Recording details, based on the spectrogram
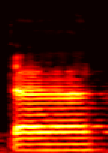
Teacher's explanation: تا کو تھا نہیں پڑھنا، تا بالکل زبان کو سامنے کے اوپر کے دانتوں میں لگا کر پھر ہم نے ادا کرنا ہے تا۔ · وہ گوشت جہاں پر ختم ہوتا ہے اور اس کے بعد دانت شروع ہوتے ہیں، وہاں پر زبان کی نوک لگنے سے تا ادا ہوگا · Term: تا کا مخرج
